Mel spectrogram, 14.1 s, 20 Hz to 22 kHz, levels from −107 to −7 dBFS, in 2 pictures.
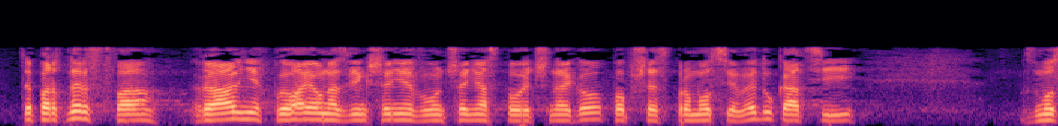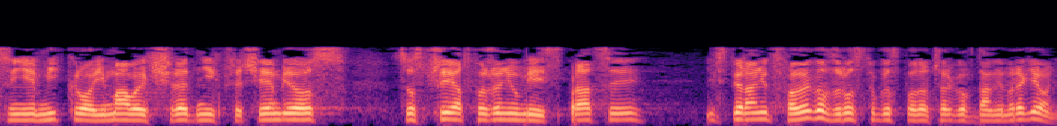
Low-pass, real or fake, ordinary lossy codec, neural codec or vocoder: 5.4 kHz; fake; none; vocoder, 44.1 kHz, 80 mel bands, Vocos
